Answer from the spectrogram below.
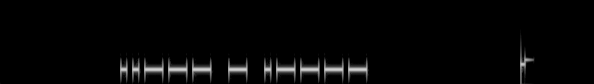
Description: Morse code, heard as a keyed tone, about 20 wpm, 700 Hz. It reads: 2T1
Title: Three Letter-Number Combinations - 20wpm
